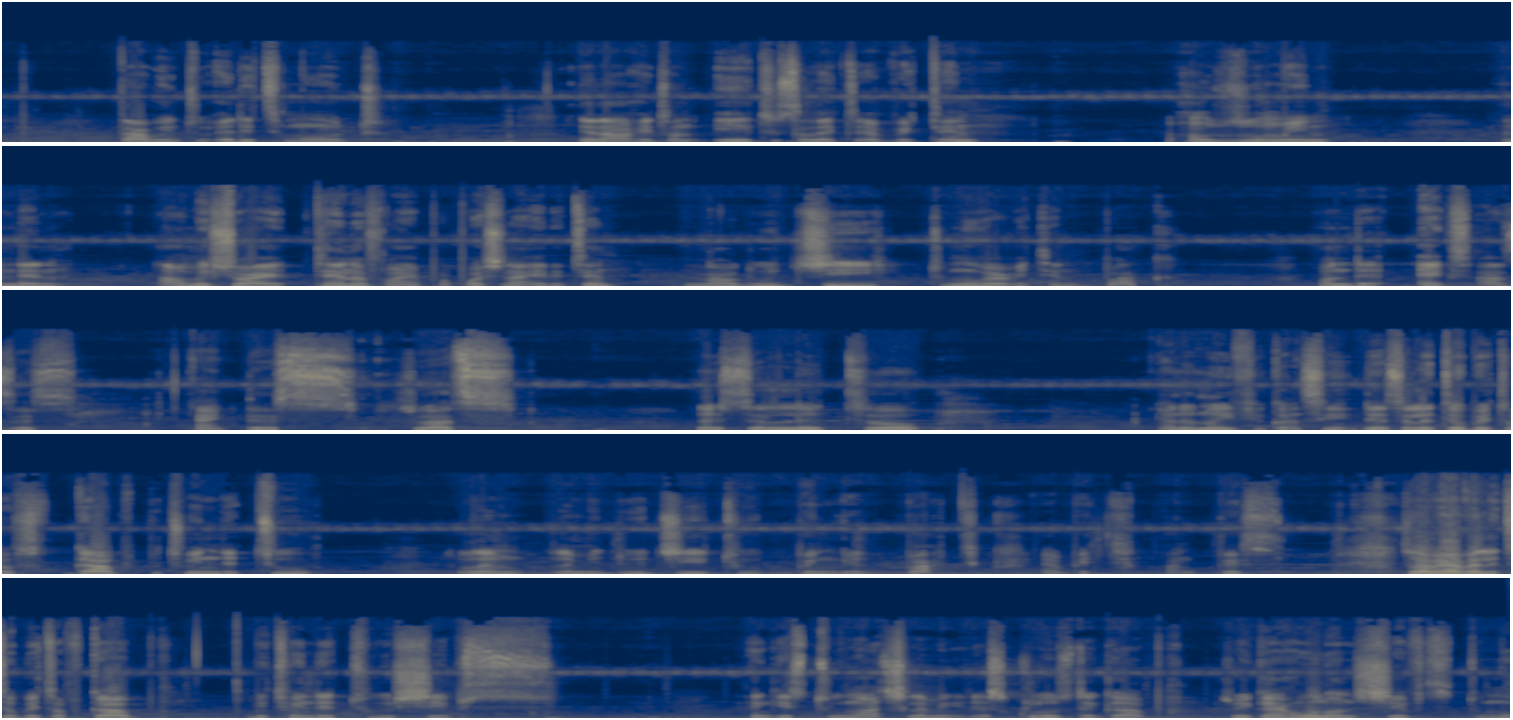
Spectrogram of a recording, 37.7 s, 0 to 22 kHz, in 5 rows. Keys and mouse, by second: 0.6 Tab, 1.1-2.1 middle drag, 2.3 middle click, 4.0 middle click, 4.0 a, 5.4 middle click, 9.2 middle click, 11.5 g, 14.6 x, 17.0 click, 18.2 click, 19.2 click, 21.2 click, 25.1 g, 25.8 z, 27.3 x, 29.5 click, 31.1-33.0 drag, 33.5-34.6 drag, 35.2 g, 35.3 x.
